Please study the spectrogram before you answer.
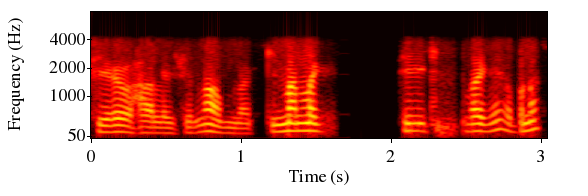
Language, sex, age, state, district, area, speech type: Assamese, male, 45-60, Assam, Nagaon, rural, conversation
